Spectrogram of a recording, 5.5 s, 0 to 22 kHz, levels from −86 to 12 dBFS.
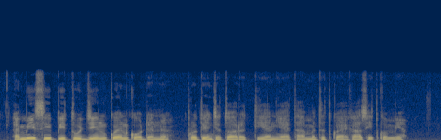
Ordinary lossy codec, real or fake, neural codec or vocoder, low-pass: none; real; none; 10.8 kHz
